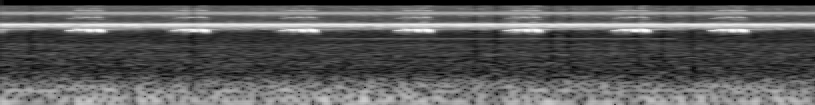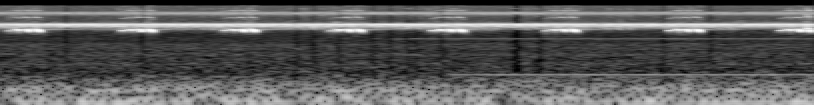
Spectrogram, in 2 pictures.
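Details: Crickets chirping at night: a regular pulse of brief bright chirps about twice a second, layered with an unbroken shrill trill and a low steady rumble throughout.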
